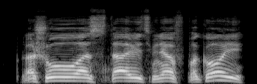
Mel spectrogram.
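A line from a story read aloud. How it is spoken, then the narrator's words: Shout. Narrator (Russian): тоже крикнул Тагильский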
